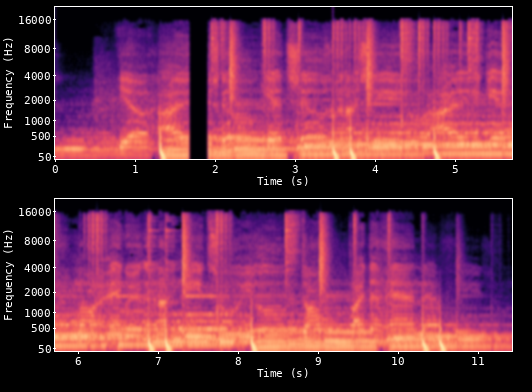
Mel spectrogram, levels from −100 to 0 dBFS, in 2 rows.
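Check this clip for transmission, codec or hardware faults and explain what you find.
Two linked faults come from the player side rather than the codec: a short dropout and a hurried recovery immediately after it.

From 1.67 to 1.91 s there is a playback stall: the sound cuts off mid-flow into silence for about 240 ms, likely because the player ran out of buffered data or its thread was held up. The waveform shows a flat gap, and the spectrogram shows a blank vertical band.

From 1.91 to 2.15 s comes time-compressed catch-up: the player clears its backlog by dropping small slices and cross-fading the rest, running at 2× speed. The sound rushes at normal pitch. The spectrogram shows squeezed but unshifted frequency bands.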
